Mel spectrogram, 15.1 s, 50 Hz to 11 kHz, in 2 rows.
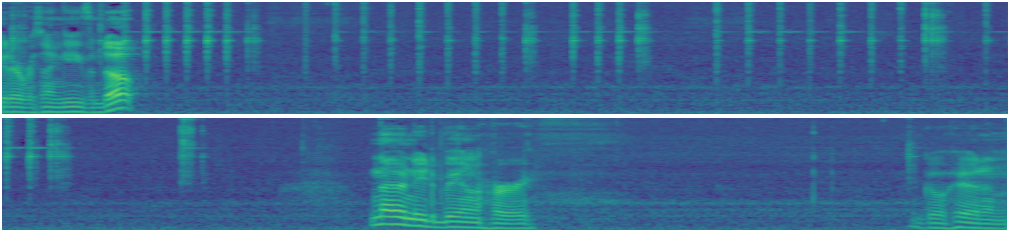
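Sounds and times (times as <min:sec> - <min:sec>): hammer striking steel on anvil: 0:00.0 - 0:08.1.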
